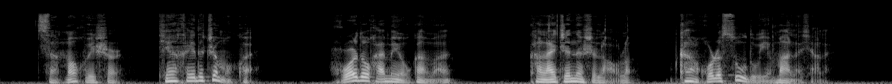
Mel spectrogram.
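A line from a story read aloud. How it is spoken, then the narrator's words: Old woman muttering. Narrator (Chinese): 张婆婆嘴里嘟囔了一句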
